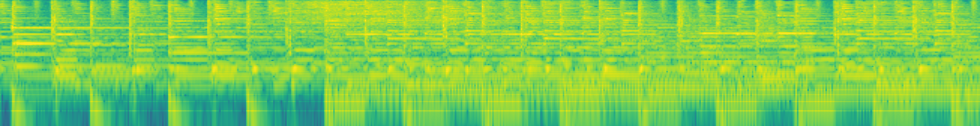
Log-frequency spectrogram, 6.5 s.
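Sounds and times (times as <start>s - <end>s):
food commercial music: 0.2s - 6.5s.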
